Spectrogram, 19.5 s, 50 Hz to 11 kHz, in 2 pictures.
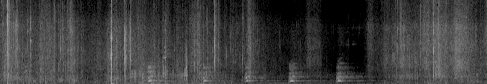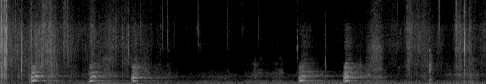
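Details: Slovakian hound named Arrow baying at wild boar during a driven hunt in Sweden, November 2022: clear tonal barks in uneven bursts, several in quick succession then pauses, with rustling footsteps and brush noise early on.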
